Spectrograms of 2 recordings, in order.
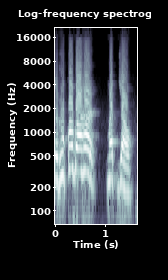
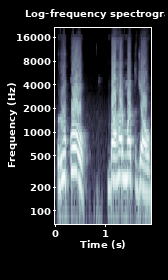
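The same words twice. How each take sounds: First: "बाहर" stressed, said slowly. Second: "रुको" stressed, said slowly. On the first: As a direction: lean on "बाहर" and slow down. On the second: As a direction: hit "रुको" first, then the rest slowly. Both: Shown as a demonstration. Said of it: "meaning change हो गया".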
